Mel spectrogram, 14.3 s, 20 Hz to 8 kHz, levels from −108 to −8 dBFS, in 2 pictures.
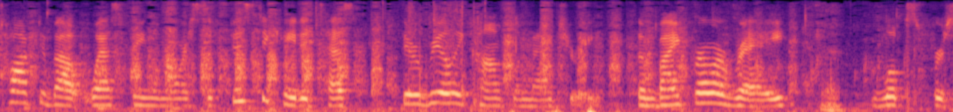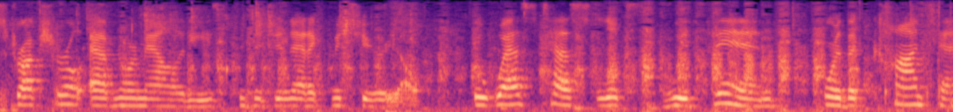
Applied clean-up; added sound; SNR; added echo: none; Dog; 9 dB; none.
